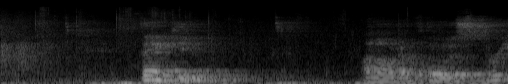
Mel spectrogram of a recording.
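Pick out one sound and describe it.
An elderly man speaks calmly into a microphone, amplified through a hall's loudspeakers.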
